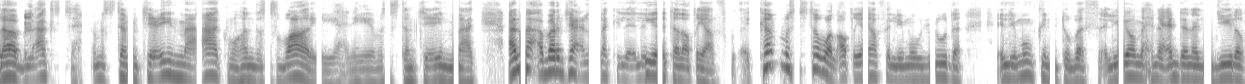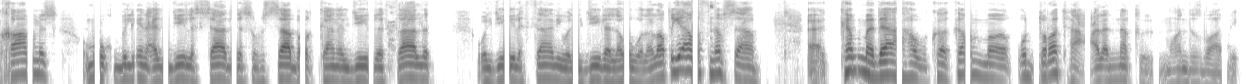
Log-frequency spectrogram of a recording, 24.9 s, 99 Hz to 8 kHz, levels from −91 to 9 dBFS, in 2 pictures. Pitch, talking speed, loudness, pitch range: 135 Hz, 125 wpm, -40 LUFS, 120-150 Hz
